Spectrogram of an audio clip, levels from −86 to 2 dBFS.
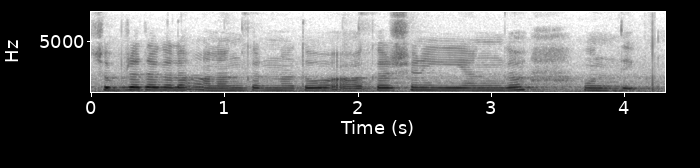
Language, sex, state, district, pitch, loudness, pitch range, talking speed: Telugu, female, Telangana, Hyderabad, 230 Hz, -17 LUFS, 225-245 Hz, 70 wpm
